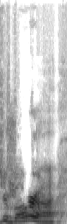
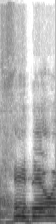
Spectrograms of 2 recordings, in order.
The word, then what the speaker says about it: Jabara: a soft j oh my last name is jabara and people have a hard time pronouncing that too that's a hard j but like people like do i pronounce the b do i is it j silent is it jarrow is it habara i'm like but like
